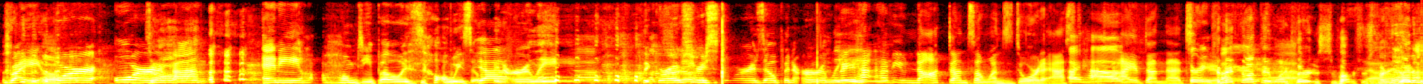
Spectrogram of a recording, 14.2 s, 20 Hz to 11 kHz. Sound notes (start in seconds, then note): 5.6 laughing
